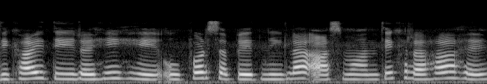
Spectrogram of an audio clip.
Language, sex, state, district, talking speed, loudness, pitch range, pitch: Hindi, female, Bihar, West Champaran, 135 wpm, -16 LUFS, 235-275 Hz, 240 Hz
